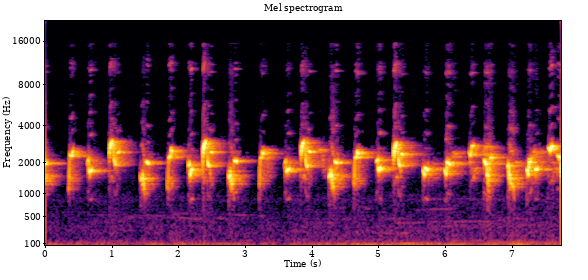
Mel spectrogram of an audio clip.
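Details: Sooty-headed bulbul in 'ropel panjang' long-song style, meant to provoke a lazy bird to sing; an unbroken run of about twenty bright, slurred whistles, with a faint low hum in the background.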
